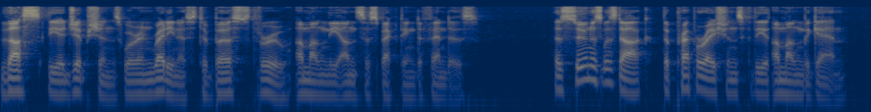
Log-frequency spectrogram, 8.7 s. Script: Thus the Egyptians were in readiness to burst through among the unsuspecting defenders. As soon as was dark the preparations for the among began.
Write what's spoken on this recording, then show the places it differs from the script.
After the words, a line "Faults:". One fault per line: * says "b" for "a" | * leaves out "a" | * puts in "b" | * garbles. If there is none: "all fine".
Thus the Egyptians were in readiness to burst through among the unsuspecting defenders. As soon as was dark the preparations for the among began.
Faults:
all fine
